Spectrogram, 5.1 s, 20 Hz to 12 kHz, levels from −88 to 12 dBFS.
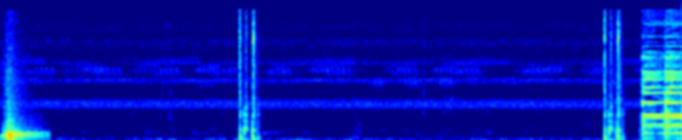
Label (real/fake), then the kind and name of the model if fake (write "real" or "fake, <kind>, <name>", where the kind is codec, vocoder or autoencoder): real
